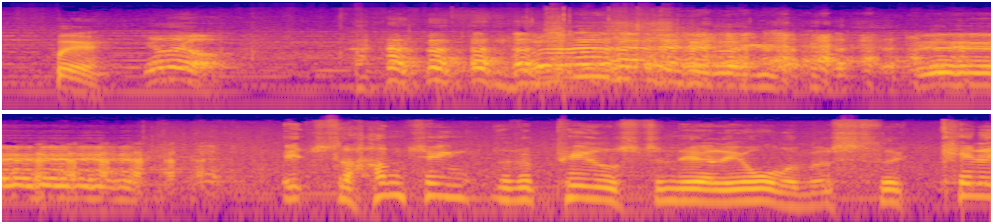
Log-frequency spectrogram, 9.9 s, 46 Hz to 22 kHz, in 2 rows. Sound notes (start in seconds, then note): 1.7 guy laughs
